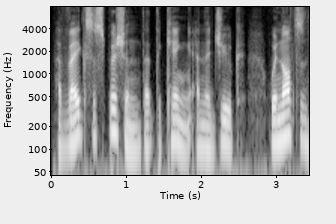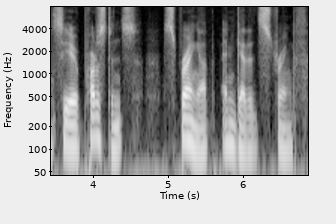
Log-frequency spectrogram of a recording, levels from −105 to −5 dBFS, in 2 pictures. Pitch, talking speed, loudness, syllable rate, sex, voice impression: 110 Hz, 155 wpm, -20 LUFS, 4.6 syllables/s, male, masculine, adult-like, relaxed, weak, slightly dark, slightly raspy, cool, calm, slightly reassuring, kind, modest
